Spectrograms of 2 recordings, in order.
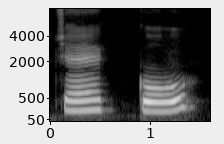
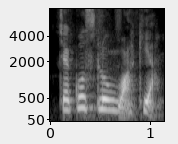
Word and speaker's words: Czechoslovakia: कैसे बोलोगे? देखो हिंदी में बताती हूँ, चेकोस्लोवाकिया। ये स्पेलिंग मत लिख के आना, स्पेलिंग तो ये लिखनी है, लेकिन बोलोगे तो कैसे बोलोगे? ऐसे, चेकोस्लोवाकिया।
